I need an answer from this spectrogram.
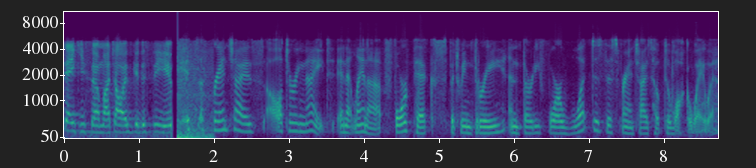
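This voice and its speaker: Moderately paced, a woman talks in a normal speaking voice at medium pitch with ordinary pitch variation. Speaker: sports interviewer. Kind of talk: sports TV interview and hosting.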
